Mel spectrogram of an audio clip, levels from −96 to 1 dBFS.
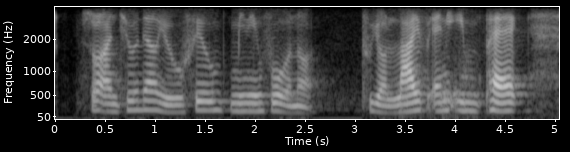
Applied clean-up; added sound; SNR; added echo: none; none; none; none.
